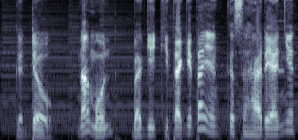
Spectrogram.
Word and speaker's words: Godot: Jadi, nama Godot itu diambil dari judul drama teatrikal asal Prancis, Waiting for Godot, sehingga pengucapannya adalah Godot.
